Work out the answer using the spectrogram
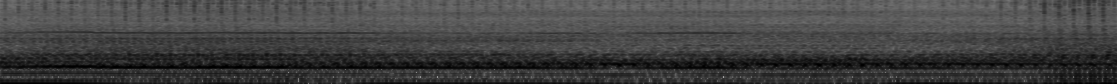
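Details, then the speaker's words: Turbo engine that lost boost and is down on power, idling steadily with a faint, quick puffing tick over the exhaust note from an exhaust leak on one side. The PCV system was recently reworked. "Right now I just got to get it back to where it was by fixing this exhaust leak. So I'm going to crank it up and see if I can hear it, and then it's over there on that side, and then go from there and see if I can fix it."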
